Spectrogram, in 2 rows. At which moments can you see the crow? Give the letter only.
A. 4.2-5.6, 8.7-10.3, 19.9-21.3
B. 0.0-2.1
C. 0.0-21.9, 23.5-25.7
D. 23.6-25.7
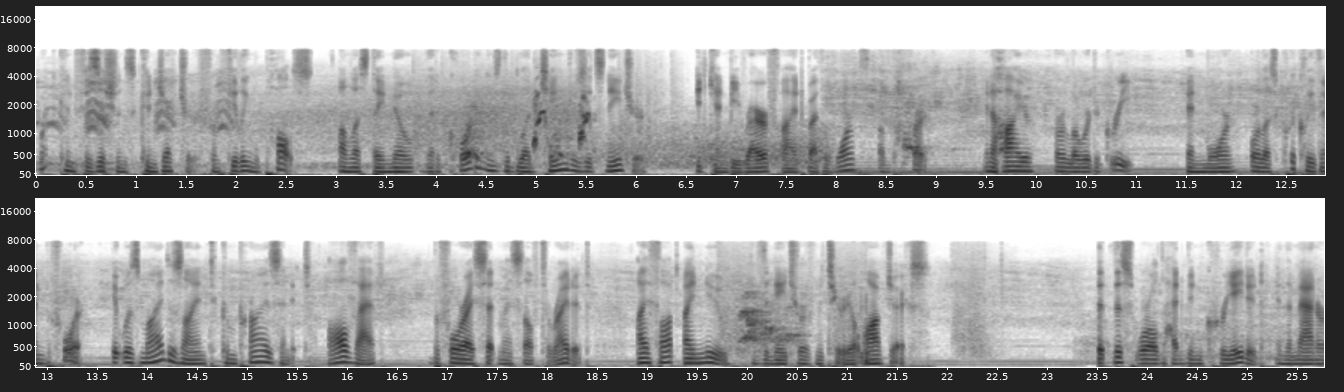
B.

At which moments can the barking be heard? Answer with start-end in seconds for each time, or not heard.
4.2-5.6, 8.7-10.3, 19.9-21.3.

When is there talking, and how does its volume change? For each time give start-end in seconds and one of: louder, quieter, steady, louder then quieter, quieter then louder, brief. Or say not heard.
0.0-21.9 steady
23.5-25.7 brief.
